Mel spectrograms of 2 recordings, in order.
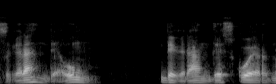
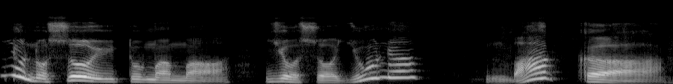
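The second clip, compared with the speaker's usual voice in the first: hohe, sehr langsame, laute Kuh; Kuhstimme; 3 semitones higher, 5 dB louder, much slower than usual. Acted. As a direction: zieh jedes Wort lang wie eine gemächliche Kuh. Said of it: "Y le dijo".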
